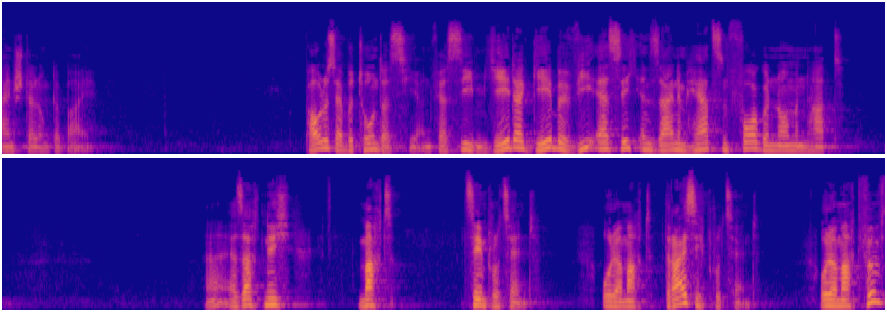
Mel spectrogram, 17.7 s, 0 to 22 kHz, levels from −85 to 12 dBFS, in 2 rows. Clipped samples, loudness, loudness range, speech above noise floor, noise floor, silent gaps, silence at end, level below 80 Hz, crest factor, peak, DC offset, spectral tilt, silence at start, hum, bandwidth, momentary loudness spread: under 0.1%; -24 LUFS; 8 LU; 50 dB; -74 dBFS; none; 0 s; -68 dBFS; 24 dB; -2 dBFS; under 0.1%; -5 dB/octave; 0 s; none; 13 kHz; 17 LU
